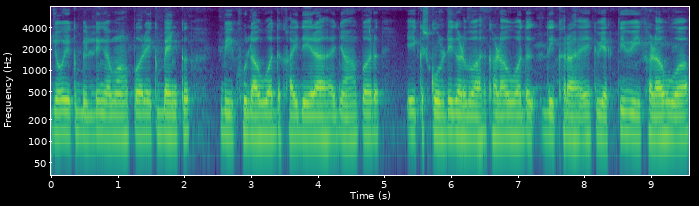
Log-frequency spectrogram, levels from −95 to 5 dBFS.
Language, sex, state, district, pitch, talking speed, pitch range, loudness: Hindi, female, Chandigarh, Chandigarh, 120 Hz, 195 wpm, 115-125 Hz, -16 LUFS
